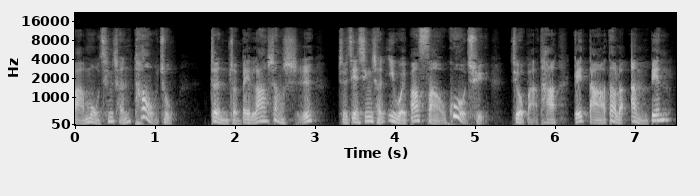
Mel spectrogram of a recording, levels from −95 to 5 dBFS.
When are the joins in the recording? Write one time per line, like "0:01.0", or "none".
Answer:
none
